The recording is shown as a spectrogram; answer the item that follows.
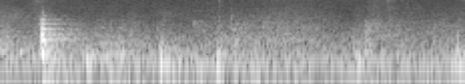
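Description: Near silence: faint room tone, with one brief click just after the start.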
